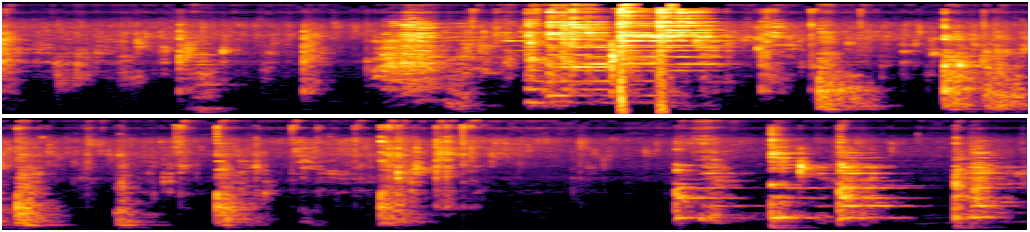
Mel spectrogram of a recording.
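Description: Curry leaves crackle and sizzle in hot tempering oil for a Malabar spinach and tomato curry. The spitting comes in uneven bursts, mixed with stirring scrapes, at moderate loudness.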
